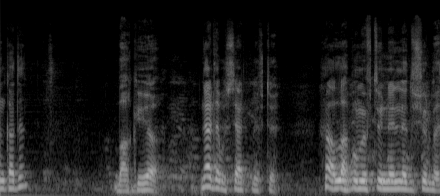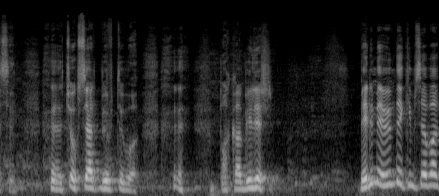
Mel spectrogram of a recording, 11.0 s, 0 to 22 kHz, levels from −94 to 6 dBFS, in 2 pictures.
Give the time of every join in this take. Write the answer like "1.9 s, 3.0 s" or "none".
none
